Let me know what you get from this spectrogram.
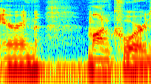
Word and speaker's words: Aaron Moncur: Path has led me to meeting Aaron Moncur. Did I pronounce that right? – Perfect. You got it.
